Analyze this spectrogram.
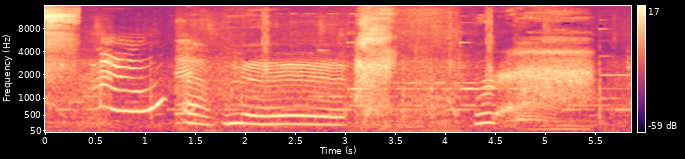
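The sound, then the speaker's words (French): A voice imitates a cat, giving a few drawn-out, wavering meows in quick succession, fairly loud, with a breathy hiss-like noise between some of the calls. “je connais la vache, le chien, le chat, le serpent”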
